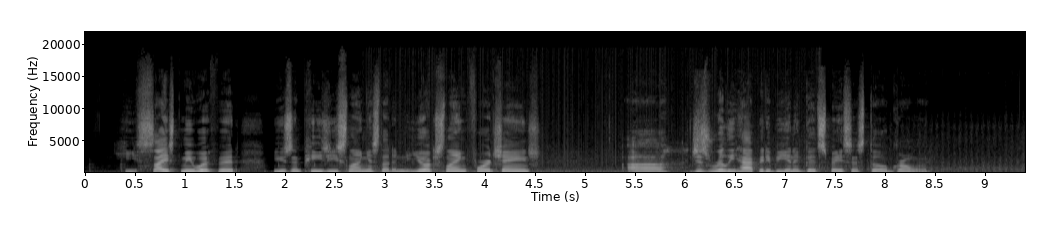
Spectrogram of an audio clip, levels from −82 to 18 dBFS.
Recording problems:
train or aircraft noise; faint; from 2.5 s on; 25 dB below the speech
crackling; faint; from 3 to 7.5 s; 30 dB below the speech

